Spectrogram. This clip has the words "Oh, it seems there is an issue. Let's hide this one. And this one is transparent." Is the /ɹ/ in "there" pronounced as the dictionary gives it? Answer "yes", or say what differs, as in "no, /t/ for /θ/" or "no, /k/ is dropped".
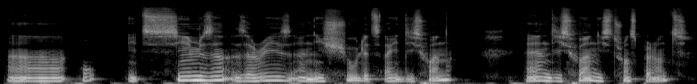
yes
